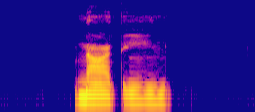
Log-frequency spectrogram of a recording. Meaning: twenty
- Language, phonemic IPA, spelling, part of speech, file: Navajo, /nɑ̀ːtìːn/, naadiin, numeral, Nv-naadiin.ogg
